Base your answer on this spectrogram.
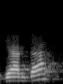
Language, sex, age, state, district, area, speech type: Hindi, male, 60+, Bihar, Samastipur, rural, conversation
